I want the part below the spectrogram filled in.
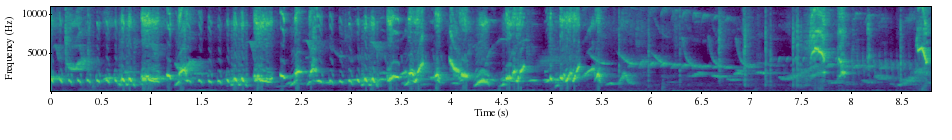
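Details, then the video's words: White-rumped shama with a varied repertoire, used as a lure to get other birds singing: rapid chattering and whistled phrases around the middle-high range, sharp rising notes and squawky bursts, later thinner high whistles and scattered clicks, no other sounds. "Suara burung murai isian bnyak macul terus cocok buat pancingan burung yang macet"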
